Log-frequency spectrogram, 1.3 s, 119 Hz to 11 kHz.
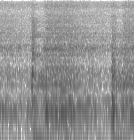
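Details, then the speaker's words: Whirlpool-style washer after shift actuator fix, tested in service diagnostic mode low agitate: quiet room, two soft even swishing strokes about 0.8 s apart; machine now agitates normally, repair successful. "and there we go you can hear hear it agitated so we've successfully fixed this machine"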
